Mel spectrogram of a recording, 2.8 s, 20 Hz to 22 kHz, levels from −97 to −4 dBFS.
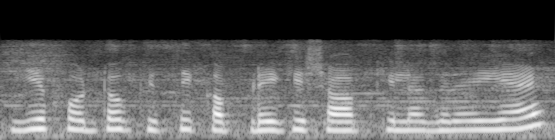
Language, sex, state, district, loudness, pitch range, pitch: Hindi, female, Uttar Pradesh, Lucknow, -16 LUFS, 225-250 Hz, 230 Hz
